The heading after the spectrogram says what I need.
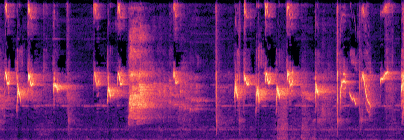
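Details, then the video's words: Bar-winged prinia in energetic song for songbird training: quick high chirps and whistles, a rough buzzy phrase near the third second, then an accelerating series of sharp notes with faint clicks in between. "Kemade Keres Gacor cocok untuk Pancingan dan Masteran Burung Kicau Mania"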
